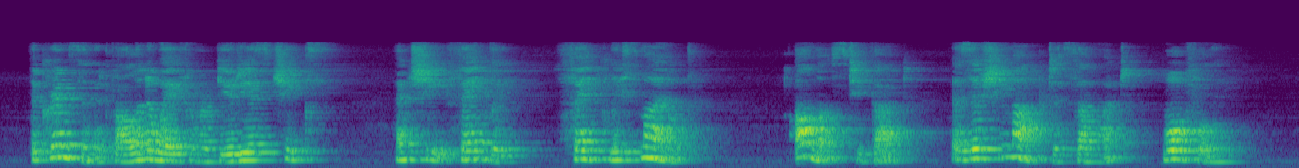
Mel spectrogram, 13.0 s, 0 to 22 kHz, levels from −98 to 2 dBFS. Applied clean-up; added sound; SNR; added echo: none; none; none; reverberation time 1.0 s.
